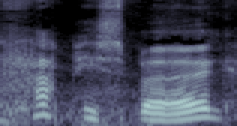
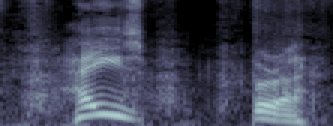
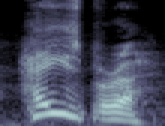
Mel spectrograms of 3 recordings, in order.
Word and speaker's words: Happisburgh: Anyway, we've consulted Google pronunciations, and we can confirm, even though you want to say it's called Happisburgh or whatever, it's Haysborough. Haysborough.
